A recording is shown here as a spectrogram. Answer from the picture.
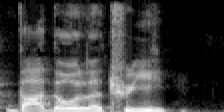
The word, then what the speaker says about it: bardolatry: Bardolatory. – No, I'm not saying it right. Bardolatry. – Okay. Bardolatry. – Yes, okay. Like bard and idolatry.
